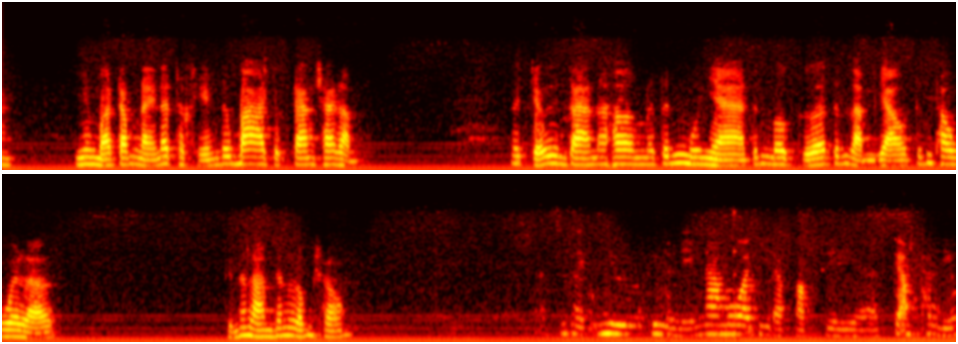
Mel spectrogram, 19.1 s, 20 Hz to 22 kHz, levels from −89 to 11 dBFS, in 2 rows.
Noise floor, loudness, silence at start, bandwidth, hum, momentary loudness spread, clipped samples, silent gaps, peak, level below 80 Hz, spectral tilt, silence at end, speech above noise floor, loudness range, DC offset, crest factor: -46 dBFS; -19 LUFS; 0 s; 9.4 kHz; 50 Hz at -45 dBFS; 19 LU; under 0.1%; none; 0 dBFS; -44 dBFS; -8.5 dB/octave; 0 s; 27 dB; 10 LU; under 0.1%; 20 dB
